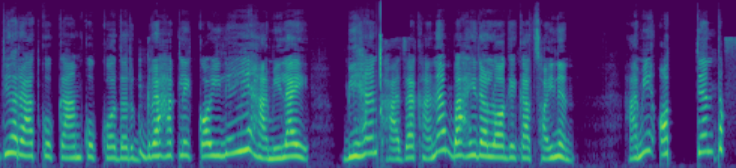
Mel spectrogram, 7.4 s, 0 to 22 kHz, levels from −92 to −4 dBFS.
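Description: Just after "कामको कदर", at 1.35 to 1.41 s, then 3.77 to 3.81 s and 7.20 to 7.26 s, damaged data in a compressed stream makes the decoder misread frames and lose sync, giving short glitches, each seen as an abrupt waveform discontinuity.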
